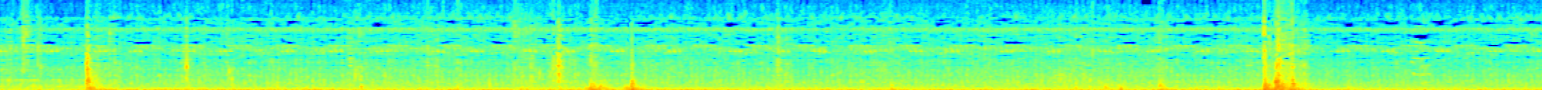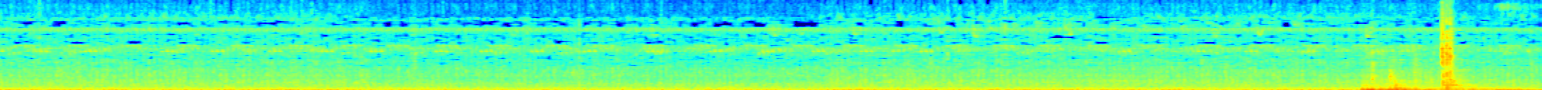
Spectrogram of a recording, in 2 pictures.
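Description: Old car engine running steadily with a low rumble, with crickets chirping over it. A few sharp clicks, and a heavier thump near the end.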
